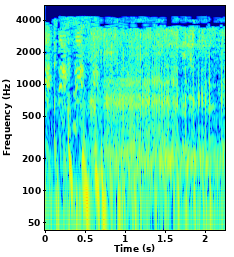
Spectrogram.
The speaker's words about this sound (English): I farted. Was that really a fart? I taped that after Don's show of farting. Oh, so that was not a spontaneous fart. No, but I really wanted to play it.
